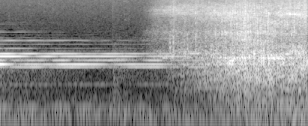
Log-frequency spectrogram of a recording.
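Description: The last notes of a piano transition cue ring on and die away. About halfway in, a steady noisy background hum rises in their place, the ambience of the next scene.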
